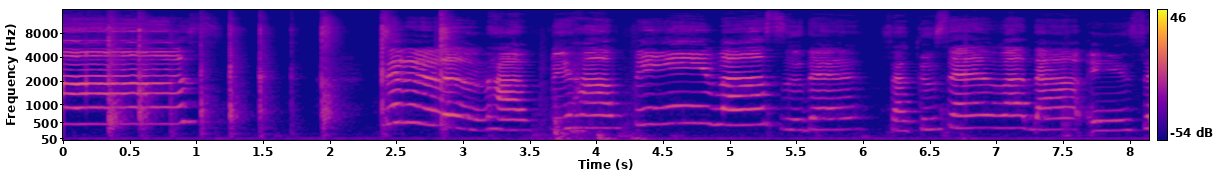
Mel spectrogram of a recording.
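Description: A young woman singing unaccompanied, holding and sliding notes, broken by several short sharp taps about one to two seconds in.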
